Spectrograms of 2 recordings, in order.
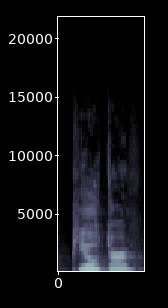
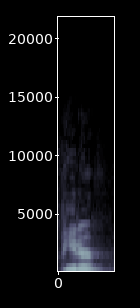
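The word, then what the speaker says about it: Piotr: deserved it uh uh Peter is it just pronounced Peter p-i-o-t-r pioter I'm pretty I'm I'm assuming it's just pronounced Peter says it was a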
